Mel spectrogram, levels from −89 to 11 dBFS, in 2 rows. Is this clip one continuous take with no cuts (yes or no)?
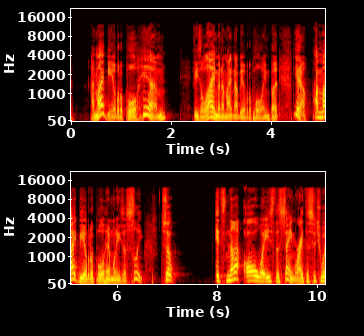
yes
